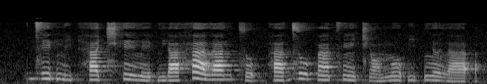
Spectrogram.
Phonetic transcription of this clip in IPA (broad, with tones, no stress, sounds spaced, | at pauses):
d͡z e˦ ʔ n̪ i˨ ʔ h a˧ t͡ɕʰ e˥˧ l e˨ ʔ l j a˧ h a˥˧ l a˧ n t͡s o˨ ʔ pʰ a˧ d͡z o˥˧ p ã˧ t͡s ẽ˥˧ t͡ɕ ɔ̃˨˩ n̪ o˦ ʔ i˦ ʔ l ə˥˧ l a˨ ʔ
